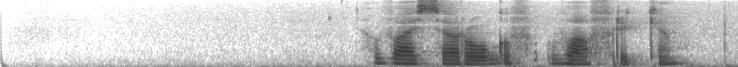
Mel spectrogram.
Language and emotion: Russian, neutral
